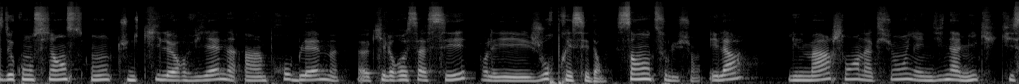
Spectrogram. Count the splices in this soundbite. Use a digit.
3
